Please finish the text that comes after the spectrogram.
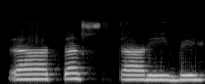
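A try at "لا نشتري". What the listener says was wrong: Bukan tak, bukan tak. La nashtari.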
